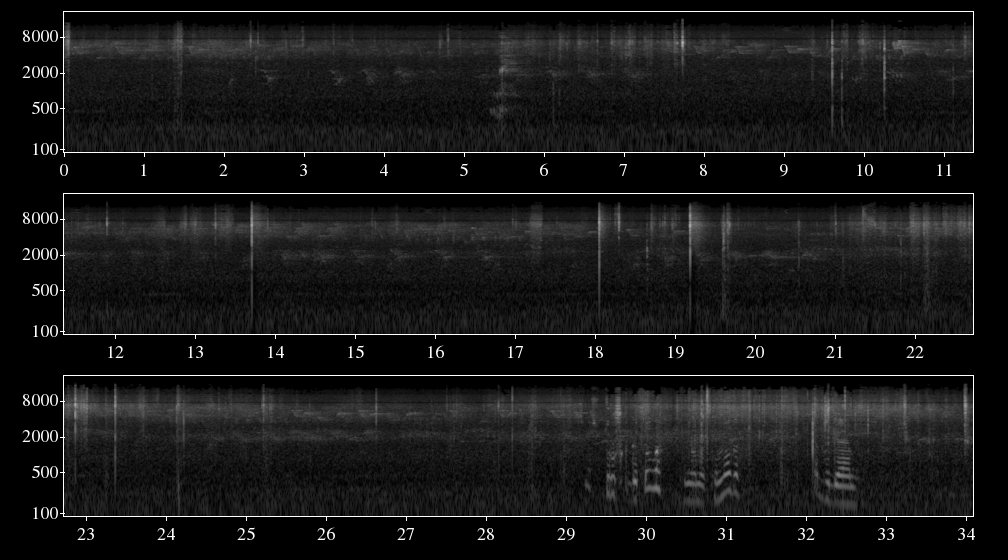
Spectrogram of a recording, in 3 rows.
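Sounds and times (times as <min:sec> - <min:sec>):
faint outdoor hiss: 0:00.0 - 0:34.0
damp sticks clicking and snapping: 0:02.3 - 0:03.0, 0:13.2 - 0:13.9, 0:18.0 - 0:19.7, 0:22.6 - 0:23.5, 0:30.4 - 0:34.0.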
